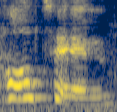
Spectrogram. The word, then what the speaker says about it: Hultin: Ginger Hultin.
